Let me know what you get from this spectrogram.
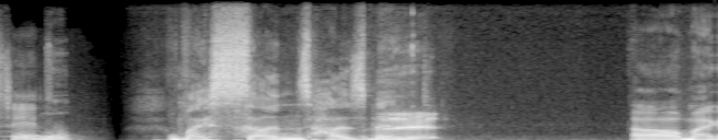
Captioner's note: Katya gags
